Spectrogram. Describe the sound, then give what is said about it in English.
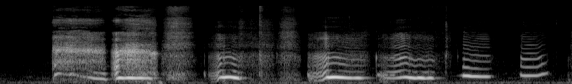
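Breathy moans, gasps and sighs from an adult film playing on a TV come in a series of short vocal bursts with pauses between them, growing somewhat higher-pitched toward the end. “Oh, the noise. Oh, it's just the TV. I'm watching a naughty film.”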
